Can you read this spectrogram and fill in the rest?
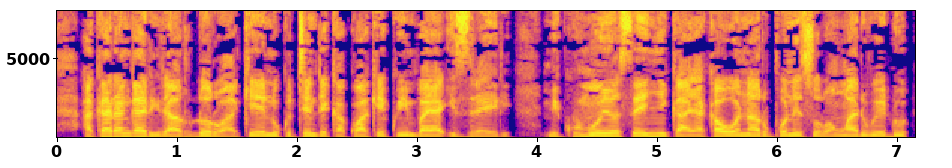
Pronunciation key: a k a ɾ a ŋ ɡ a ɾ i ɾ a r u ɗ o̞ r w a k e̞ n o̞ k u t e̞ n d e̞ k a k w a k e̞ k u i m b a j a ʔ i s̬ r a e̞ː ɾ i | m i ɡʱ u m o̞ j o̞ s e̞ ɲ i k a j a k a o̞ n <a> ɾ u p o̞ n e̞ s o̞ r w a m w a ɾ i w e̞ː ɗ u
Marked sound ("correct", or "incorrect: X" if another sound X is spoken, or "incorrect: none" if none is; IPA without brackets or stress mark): correct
